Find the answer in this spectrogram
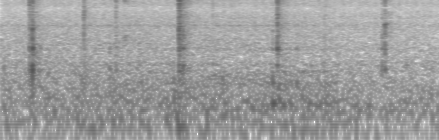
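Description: A few faint, scattered light ticks as a hand presses down on the clear acrylic plate of a stamp positioner.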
